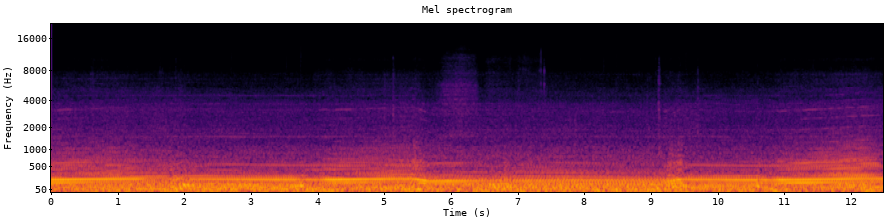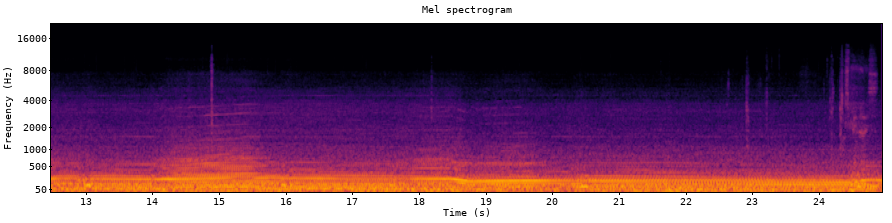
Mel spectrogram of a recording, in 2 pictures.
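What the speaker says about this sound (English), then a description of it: "That's the Dodge Challenger SRT Hellcat." A 2018 Dodge Challenger SRT Hellcat with a supercharged engine driving, a loud steady low rumble that swells and eases with throttle, heard from inside the car with someone talking over it.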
